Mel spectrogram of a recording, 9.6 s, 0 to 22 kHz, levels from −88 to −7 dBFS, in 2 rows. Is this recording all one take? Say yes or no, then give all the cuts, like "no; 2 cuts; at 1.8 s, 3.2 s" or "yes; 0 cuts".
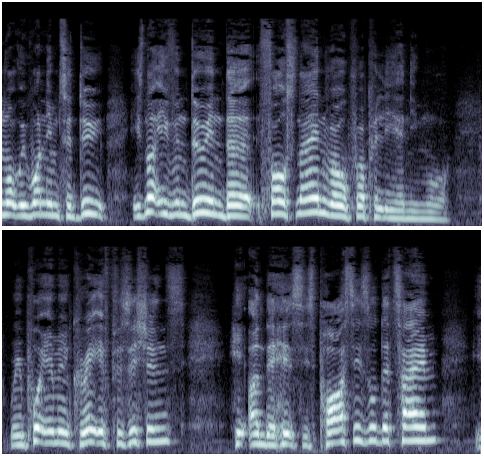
no; 1 cut; at 4.8 s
